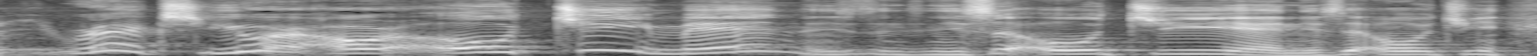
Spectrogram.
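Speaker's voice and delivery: very high, stretched praise; hyped praise. Retold or imitated. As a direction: gush like a proud buddy. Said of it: "被他说".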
